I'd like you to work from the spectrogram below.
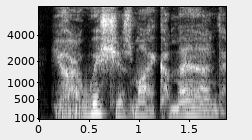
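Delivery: growled character voice. Narrator reading Nash's reply to Gristle, in Nash's growl. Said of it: "Nash growled".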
